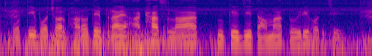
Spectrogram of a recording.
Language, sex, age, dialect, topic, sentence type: Bengali, male, 18-24, Western, agriculture, statement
